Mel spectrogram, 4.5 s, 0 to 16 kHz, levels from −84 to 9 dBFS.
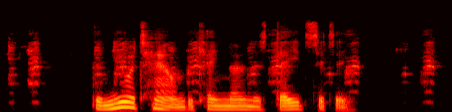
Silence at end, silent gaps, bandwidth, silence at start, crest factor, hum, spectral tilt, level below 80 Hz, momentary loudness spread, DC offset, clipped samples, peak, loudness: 0.2 s; 0.80-0.84 s; 8 kHz; 0.1 s; 16 dB; none; -6.5 dB/octave; -60 dBFS; 20 LU; under 0.1%; under 0.1%; -14 dBFS; -30 LUFS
